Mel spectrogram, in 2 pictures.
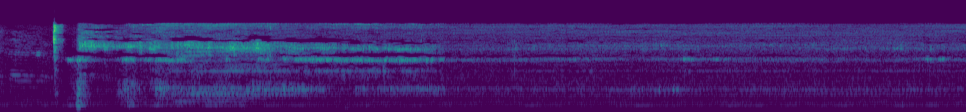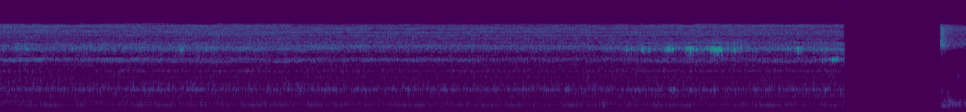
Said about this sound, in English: Now for about a minute, I'm gonna let this mix on low just to get all those dry ingredients incorporated.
